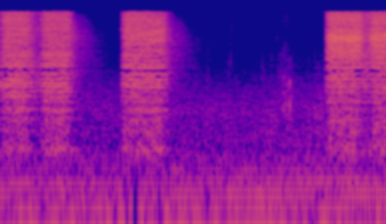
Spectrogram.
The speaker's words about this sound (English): Adding a wee bit of air into it, that's exactly it. So water and air. That's the secret to getting those rockets to fly really far.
